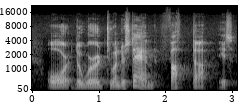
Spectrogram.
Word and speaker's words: fatta: So the word hitta, to find, is hida, or the word to understand, fatta, is fada, or titta, look, tida.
